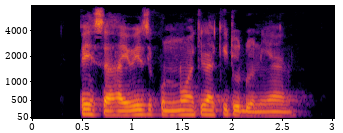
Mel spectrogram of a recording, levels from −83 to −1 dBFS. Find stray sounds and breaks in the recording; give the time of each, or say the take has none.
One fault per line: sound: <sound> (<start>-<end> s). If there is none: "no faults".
no faults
